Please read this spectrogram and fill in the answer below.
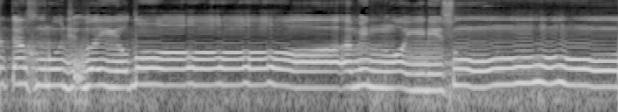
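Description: A boy's voice reciting the Qur'an in a melodic chant (tarannum), drawing out one long phrase with small ornamental wavers in pitch and a slight drop about four and a half seconds in.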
